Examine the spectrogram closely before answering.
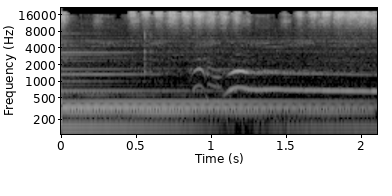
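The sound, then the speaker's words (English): A dust wolf howls, a fairly faint tone that rises and then holds a long, slightly wavering note over a steady low droning hum. “Just then a dust wolf howled”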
